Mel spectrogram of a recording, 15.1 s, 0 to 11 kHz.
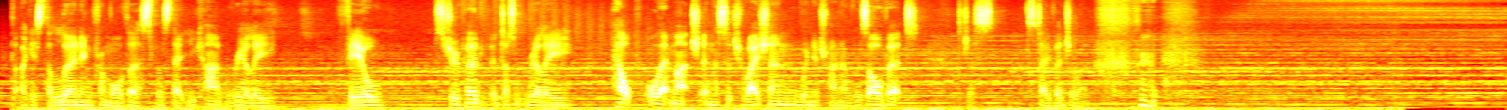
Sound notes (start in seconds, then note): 11.0 chuckling; 12.2 ambient music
